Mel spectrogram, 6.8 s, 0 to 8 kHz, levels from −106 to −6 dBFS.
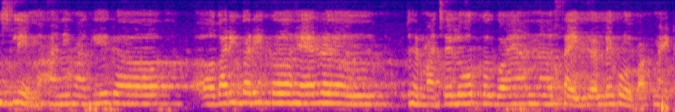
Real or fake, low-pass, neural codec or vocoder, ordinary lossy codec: fake; none; codec, 16 kHz, 16 kbps, FreqCodec, smaller model; none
